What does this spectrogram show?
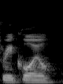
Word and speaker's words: ReKoile: I know it's spelled kind of funny. Koile, kind of sounds like Koile, but it's ReKoile.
